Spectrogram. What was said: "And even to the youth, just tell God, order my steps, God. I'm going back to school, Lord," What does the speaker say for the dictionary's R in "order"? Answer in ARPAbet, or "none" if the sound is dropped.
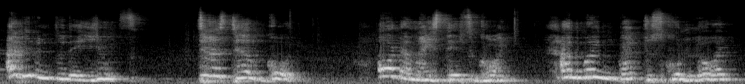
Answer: L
